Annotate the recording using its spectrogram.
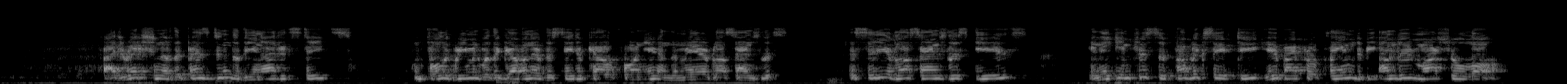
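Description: A middle-aged man speaks gravely and steadily into a close microphone, with pauses between phrases.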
